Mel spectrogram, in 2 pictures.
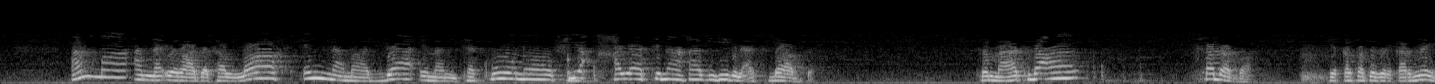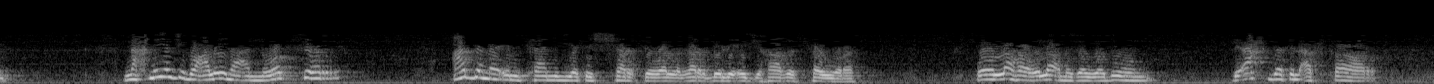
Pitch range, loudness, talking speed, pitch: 155-235 Hz, -21 LUFS, 70 wpm, 185 Hz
